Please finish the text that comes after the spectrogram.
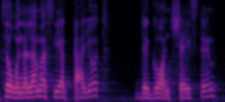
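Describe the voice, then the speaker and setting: Peruvian-accented man, dark mellow voice. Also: on the high side, smooth. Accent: Peruvian Spanish. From Peru. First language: Spanish. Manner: halting, many fillers and restarts, non-native phrasing. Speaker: visiting artist giving a seminar talk. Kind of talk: lecture presenting his artwork.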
